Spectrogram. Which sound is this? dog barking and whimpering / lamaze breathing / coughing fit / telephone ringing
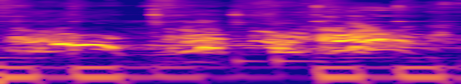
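dog barking and whimpering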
